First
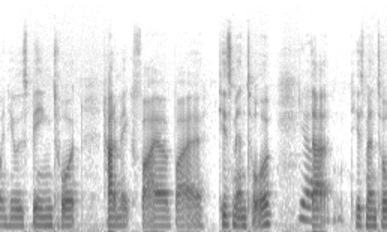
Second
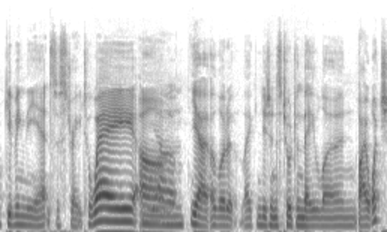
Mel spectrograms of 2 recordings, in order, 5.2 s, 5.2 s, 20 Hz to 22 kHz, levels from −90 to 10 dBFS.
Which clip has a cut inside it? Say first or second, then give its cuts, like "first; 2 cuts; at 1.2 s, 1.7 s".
first; 1 cut; at 2.9 s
